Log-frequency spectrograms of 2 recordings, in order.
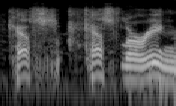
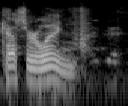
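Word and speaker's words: Kesselring: one too as well it's Kessler ring not Kessler Ling yeah Kessler ring and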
